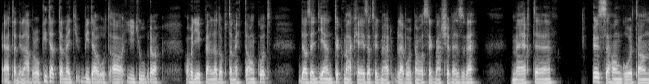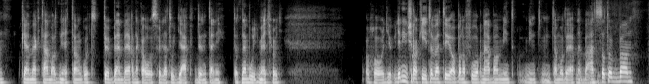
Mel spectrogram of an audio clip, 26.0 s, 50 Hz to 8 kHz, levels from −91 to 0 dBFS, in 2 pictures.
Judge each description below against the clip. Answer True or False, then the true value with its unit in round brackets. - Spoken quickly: False (130 wpm)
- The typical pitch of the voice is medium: False (115 Hz)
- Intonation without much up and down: True (1.7 semitones)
